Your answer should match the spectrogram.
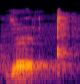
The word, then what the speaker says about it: walk: Chữ này bạn đọc là walk.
